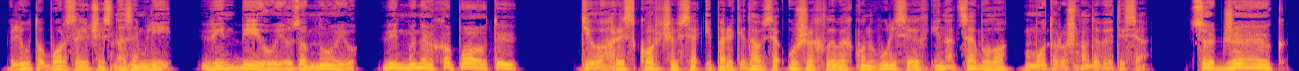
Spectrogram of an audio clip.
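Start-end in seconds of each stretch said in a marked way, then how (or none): 2.0-5.2 high wail climbing in panic; slow, stretched cry of a terrified giant; screeching. A narrator's reading. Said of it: "верещав тілогриз". 11.9-12.9 high, panicked yell; wailing. A narrator's reading. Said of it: "лементував тілогриз".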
